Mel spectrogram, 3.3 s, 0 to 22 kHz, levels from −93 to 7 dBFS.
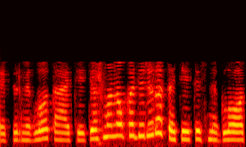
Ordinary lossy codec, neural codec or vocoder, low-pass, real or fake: AAC, 16 kbps; none; 7.2 kHz; real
